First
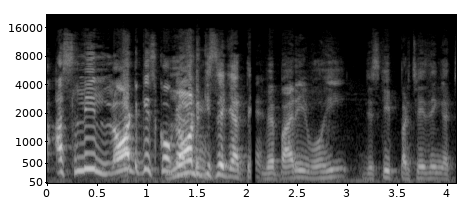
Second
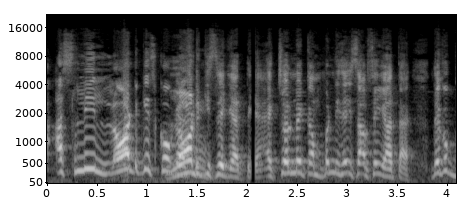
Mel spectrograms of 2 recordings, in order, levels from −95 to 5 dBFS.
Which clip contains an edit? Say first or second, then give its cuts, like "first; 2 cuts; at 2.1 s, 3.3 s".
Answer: first; 1 cut; at 2.1 s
